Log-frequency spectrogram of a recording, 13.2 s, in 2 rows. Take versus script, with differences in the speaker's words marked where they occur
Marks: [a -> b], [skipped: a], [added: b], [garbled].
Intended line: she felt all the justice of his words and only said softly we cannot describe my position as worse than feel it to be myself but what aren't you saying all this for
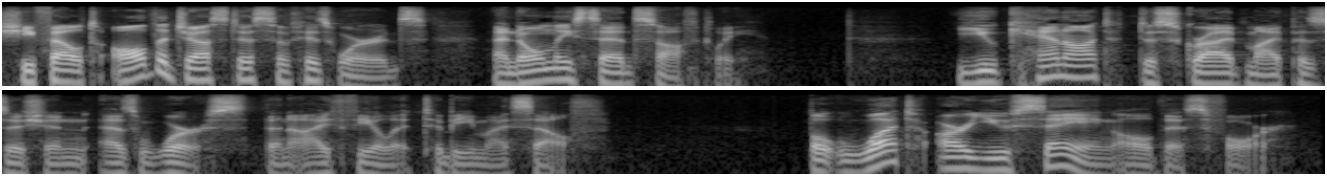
she felt all the justice of his words and only said softly [we -> you] cannot describe my position as worse than [added: i] feel it to be myself but what [aren't -> are] you saying all this for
